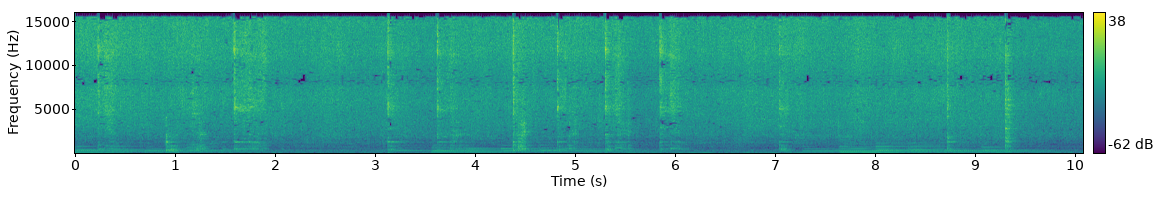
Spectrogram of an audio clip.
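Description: Prawns with onion and green chillies sizzling in hot oil in a black wok, while a metal spatula stirs them with irregular scrapes and knocks against the pan.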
